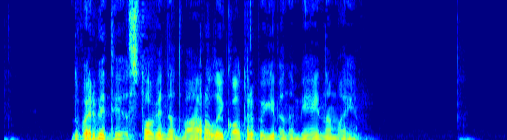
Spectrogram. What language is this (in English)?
Lithuanian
